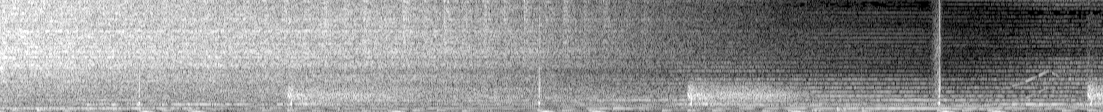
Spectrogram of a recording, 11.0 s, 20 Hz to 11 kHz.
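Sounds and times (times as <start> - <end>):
deep kick drums: 0.0 - 0.3, 1.4 - 2.3, 3.9 - 4.5, 5.3 - 6.2, 7.8 - 8.8, 9.4 - 10.2
chilled electronic music: 0.0 - 11.0.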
